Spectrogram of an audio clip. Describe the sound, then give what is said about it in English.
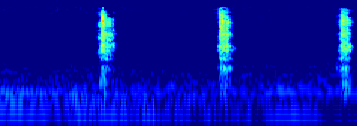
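A clock ticks three times, once per second, each tick sharp and distinct over a low, steady droning music bed. “But right now, for the Slender Man stabbings, When Death Imitates Art, let's start the clock.”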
